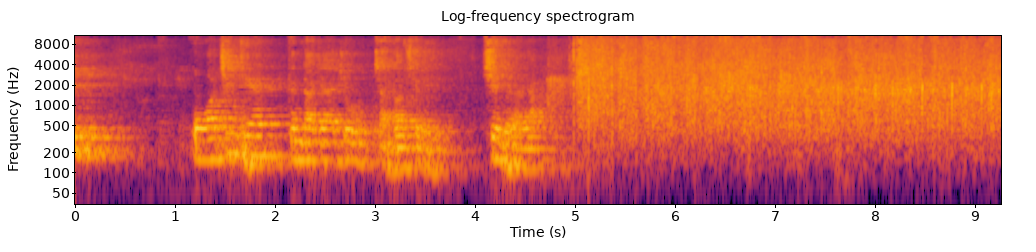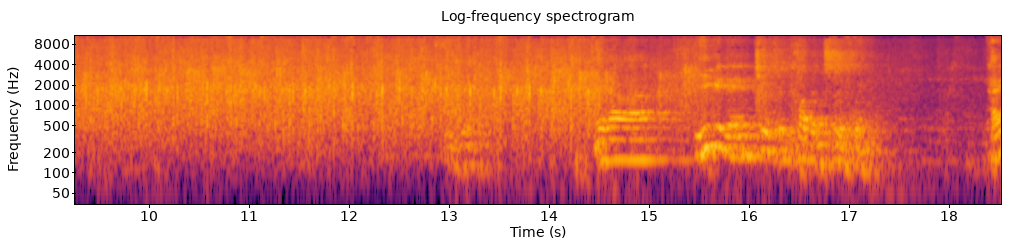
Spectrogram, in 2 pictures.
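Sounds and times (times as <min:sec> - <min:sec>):
speech: 0:01.2 - 0:05.0, 0:14.6 - 0:17.4
small audience applause after a talk: 0:04.8 - 0:16.1.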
